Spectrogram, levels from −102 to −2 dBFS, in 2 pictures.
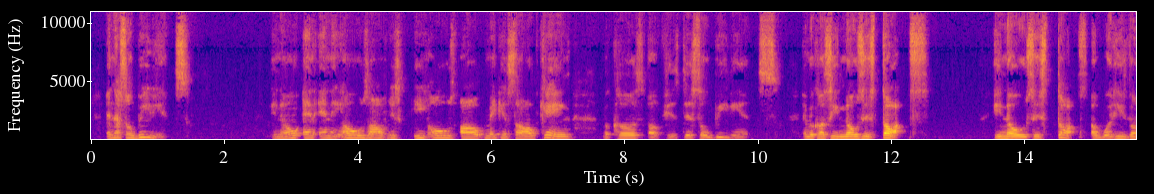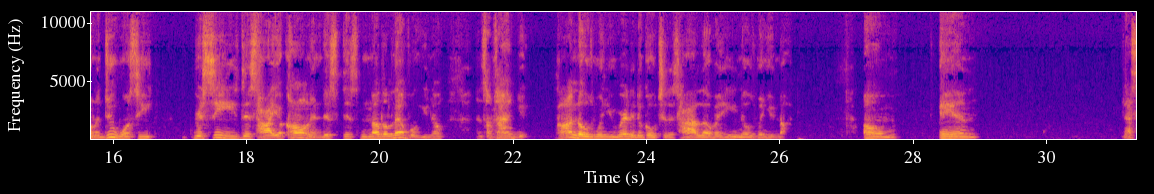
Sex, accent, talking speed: female, American, 135 wpm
